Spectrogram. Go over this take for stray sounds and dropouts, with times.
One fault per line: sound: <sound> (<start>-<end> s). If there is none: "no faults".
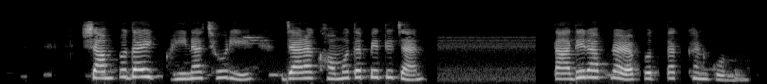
no faults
